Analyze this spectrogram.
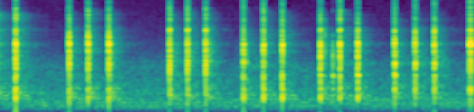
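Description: Inspection hammer tapping the wheel nuts of a truck trailer wheel: a quick series of sharp, ringing metallic taps in short runs of two to four, nut after nut. The nuts are all torqued to spec, and the tight nuts give a good, clear ring.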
